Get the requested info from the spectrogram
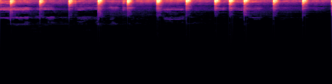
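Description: Music played through a pair of bare paper-cone tweeters fed through a capacitor, so only the treble comes out. Thin, hissy cymbal and percussion strikes come at a steady beat, about two and a half a second, with almost nothing in the bass or midrange.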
